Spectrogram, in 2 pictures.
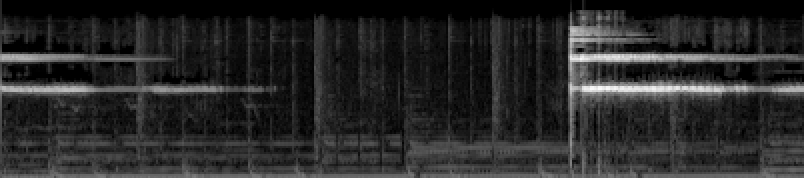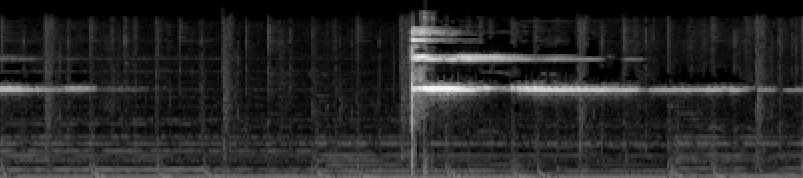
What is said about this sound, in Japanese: ジュエタンベル鳴らします。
